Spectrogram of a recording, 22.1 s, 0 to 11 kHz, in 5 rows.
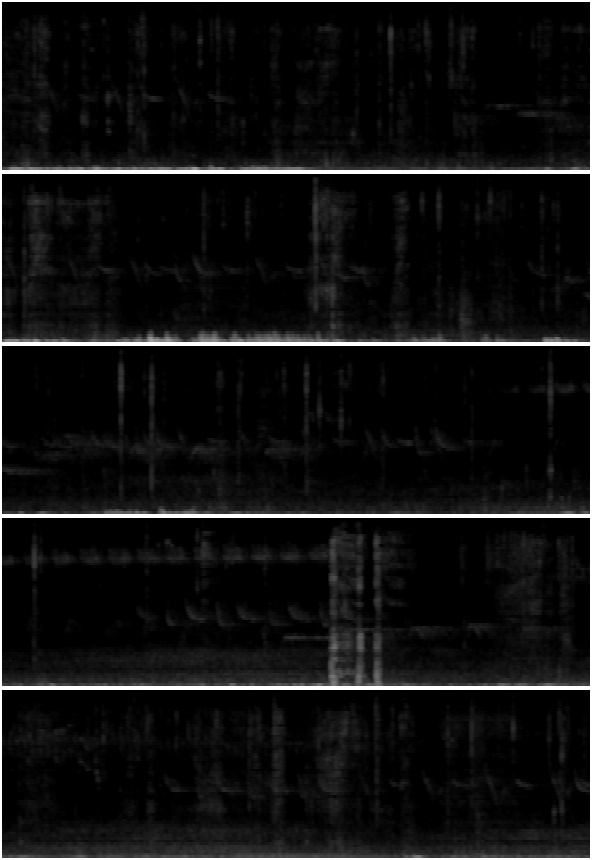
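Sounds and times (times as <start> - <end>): small bird chirping: 0.0 - 22.0
harsh cough-like sound: 15.6 - 16.2.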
